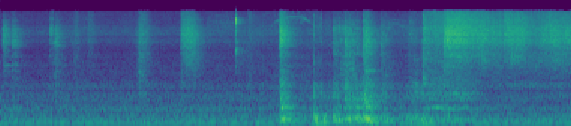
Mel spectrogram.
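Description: Scattered light knocks and clatter of things being handled on a desk, busiest about three seconds in, then a steady hissing rustle over the last second and a half.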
